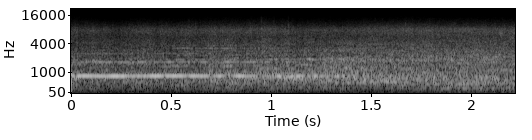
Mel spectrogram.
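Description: Echoing din of an indoor pool during a swim race, with splashing and shouting from spectators; one high held note, a drawn-out shout or whistle, sounds over it for about the first second and a half.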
